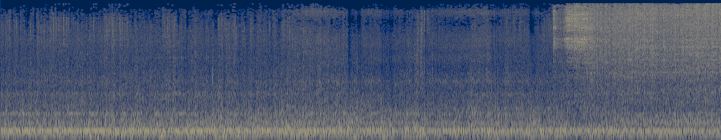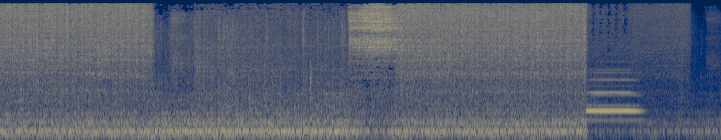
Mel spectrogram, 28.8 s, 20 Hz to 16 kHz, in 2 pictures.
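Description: WDM2A diesel-electric locomotive heard from inside its cab: the ALCO 251 V16 diesel engine drones steadily under the noise of the train on the rails, with a high hiss coming in twice for several seconds. Near the end the locomotive's air horn sounds one blast of about a second, the loudest sound here, and the engine noise drops away right after.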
